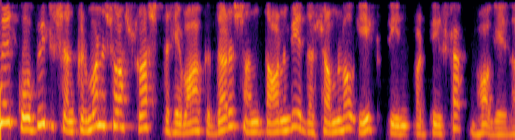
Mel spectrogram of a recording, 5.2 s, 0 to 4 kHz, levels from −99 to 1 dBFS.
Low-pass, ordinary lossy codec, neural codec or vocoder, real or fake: 3.6 kHz; none; codec, 16 kHz, 8 kbps, FunCodec, trained on Chinese and English, 25 frames a second; fake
